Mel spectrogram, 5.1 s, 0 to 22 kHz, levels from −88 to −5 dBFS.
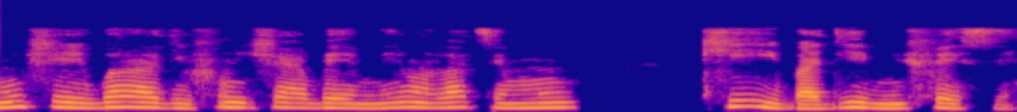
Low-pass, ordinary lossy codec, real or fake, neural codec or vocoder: none; none; real; none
